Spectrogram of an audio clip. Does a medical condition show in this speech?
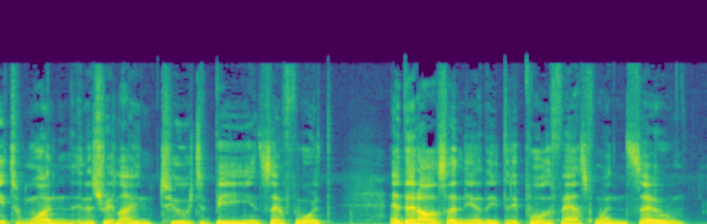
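Yes: cerebral palsy; Ilizarov operation; speaks fast.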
